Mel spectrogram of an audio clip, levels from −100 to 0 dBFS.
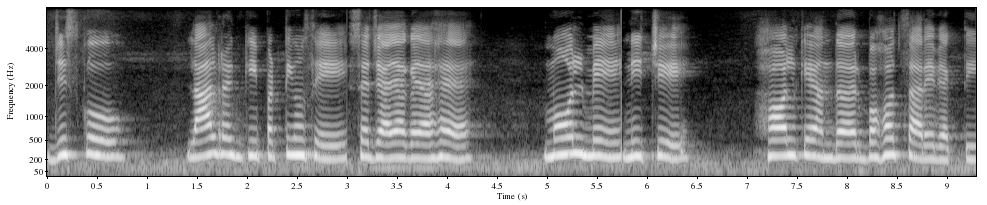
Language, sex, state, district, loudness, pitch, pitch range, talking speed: Hindi, female, Andhra Pradesh, Anantapur, -15 LUFS, 235 Hz, 220-255 Hz, 120 wpm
